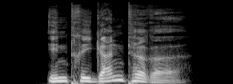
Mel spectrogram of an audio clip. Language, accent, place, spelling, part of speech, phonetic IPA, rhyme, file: German, Germany, Berlin, intrigantere, adjective, [ɪntʁiˈɡantəʁə], -antəʁə, De-intrigantere.ogg
- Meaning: inflection of intrigant: 1. strong/mixed nominative/accusative feminine singular comparative degree 2. strong nominative/accusative plural comparative degree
